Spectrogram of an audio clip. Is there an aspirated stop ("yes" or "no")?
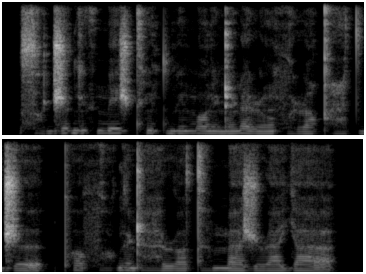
yes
